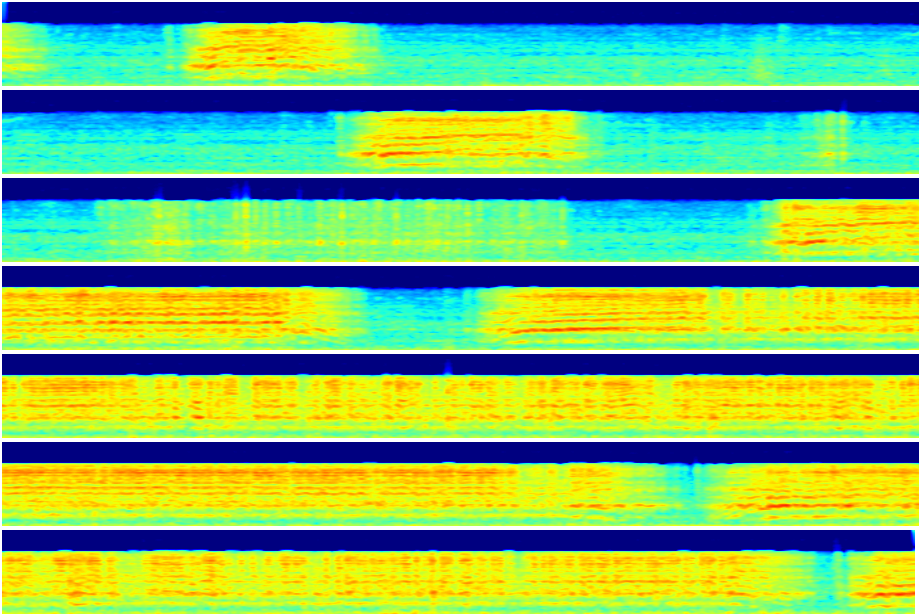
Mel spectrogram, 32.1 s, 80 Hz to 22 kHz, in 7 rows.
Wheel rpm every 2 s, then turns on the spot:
30, 0, 0, 50, 10, 10, 60, 110, 120, 160, 160, 160, 140, 110, 160, 110.
6-8 10-12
